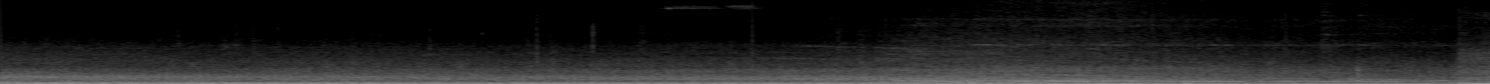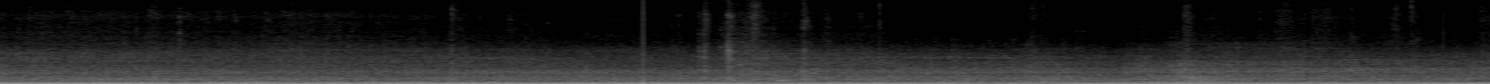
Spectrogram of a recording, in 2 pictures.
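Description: Low steady rumble of bus engines. A whine falls in pitch for a few seconds in the middle, and at about halfway the rumble jumps louder and steadier.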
